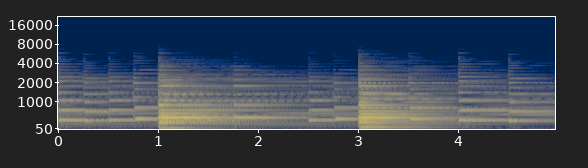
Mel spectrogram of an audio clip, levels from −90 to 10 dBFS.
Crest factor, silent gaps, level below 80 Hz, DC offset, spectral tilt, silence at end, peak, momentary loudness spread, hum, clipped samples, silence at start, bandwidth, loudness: 18 dB; none; -42 dBFS; under 0.1%; -9.5 dB/octave; 0 s; -2 dBFS; 14 LU; none; under 0.1%; 0 s; 5 kHz; -20 LUFS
